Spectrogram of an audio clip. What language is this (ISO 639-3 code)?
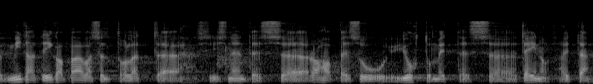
est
